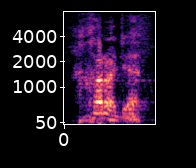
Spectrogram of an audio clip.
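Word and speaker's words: خرج: Kalimah itu kalau 3 huruf, itu membacanya huruf pertama langsung ditekan, biar enggak keliru. Qira'ah ini 3 huruf, kharaja 3 huruf, bacanya langsung qira'ah, kharaja, dakhala.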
